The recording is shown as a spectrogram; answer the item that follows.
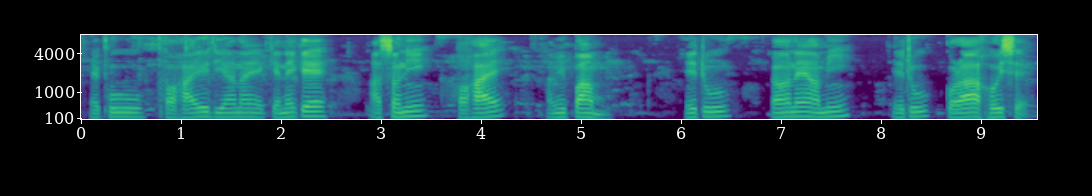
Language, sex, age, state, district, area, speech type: Assamese, male, 60+, Assam, Golaghat, rural, spontaneous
